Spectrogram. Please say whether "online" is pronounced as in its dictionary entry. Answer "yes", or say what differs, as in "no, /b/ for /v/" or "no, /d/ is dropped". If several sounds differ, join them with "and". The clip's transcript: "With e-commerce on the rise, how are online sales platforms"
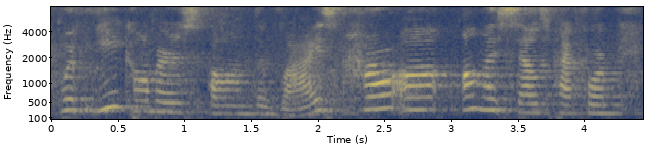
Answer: no, /l/ is dropped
